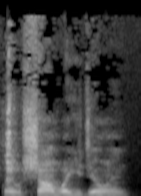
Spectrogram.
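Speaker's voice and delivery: ordinary talk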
